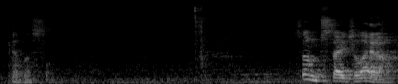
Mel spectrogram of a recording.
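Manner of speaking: ordinary talk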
